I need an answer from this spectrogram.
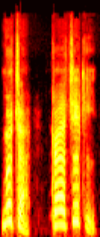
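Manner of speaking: high alien gibberish; squeaky little alien chatter; Six Two Six. Acted. Alien babbles at a frog in the forest, high-pitched. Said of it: "He says".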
